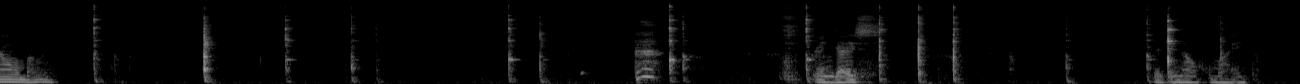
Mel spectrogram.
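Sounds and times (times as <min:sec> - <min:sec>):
metal spoon clinking on bowl: 0:11.5 - 0:12.3.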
